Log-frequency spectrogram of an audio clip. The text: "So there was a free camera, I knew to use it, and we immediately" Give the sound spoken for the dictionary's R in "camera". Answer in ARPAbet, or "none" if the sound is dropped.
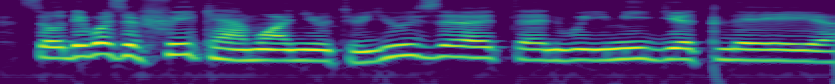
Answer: W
